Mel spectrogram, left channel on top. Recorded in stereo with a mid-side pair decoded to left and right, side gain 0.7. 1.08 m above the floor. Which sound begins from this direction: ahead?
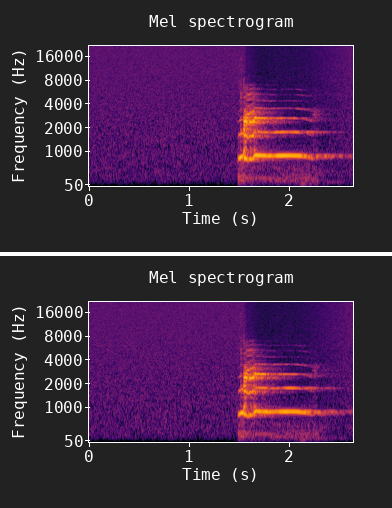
A cat meowing, at 1.5 s.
